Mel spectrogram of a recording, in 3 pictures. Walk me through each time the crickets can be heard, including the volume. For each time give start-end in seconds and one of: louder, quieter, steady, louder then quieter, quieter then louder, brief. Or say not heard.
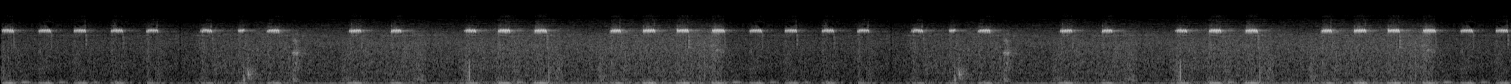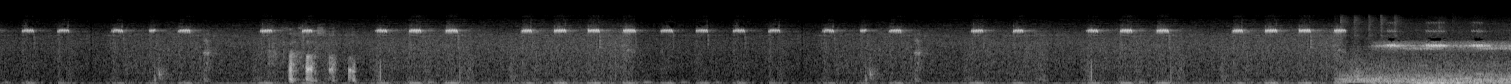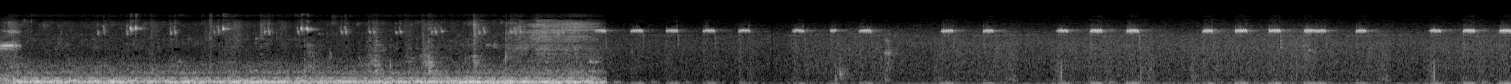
0.0-45.2 steady.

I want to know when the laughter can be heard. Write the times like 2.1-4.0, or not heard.
17.8-18.7.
